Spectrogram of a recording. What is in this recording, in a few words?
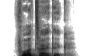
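"vorzeitig", German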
